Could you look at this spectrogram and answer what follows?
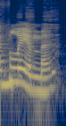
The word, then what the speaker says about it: phlegm: Or phlegm. Phlegm. But okay, you know how the word phlegm is spelled with like a silent G or whatever, and it's just really confusing.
